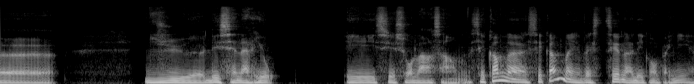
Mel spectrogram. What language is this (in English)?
French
